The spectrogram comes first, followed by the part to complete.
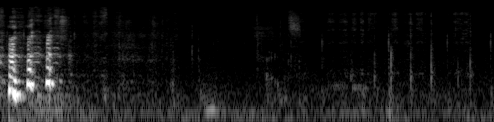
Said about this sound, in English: I'm loving the amount of like ASMR writing noises we're getting off of the mics today.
